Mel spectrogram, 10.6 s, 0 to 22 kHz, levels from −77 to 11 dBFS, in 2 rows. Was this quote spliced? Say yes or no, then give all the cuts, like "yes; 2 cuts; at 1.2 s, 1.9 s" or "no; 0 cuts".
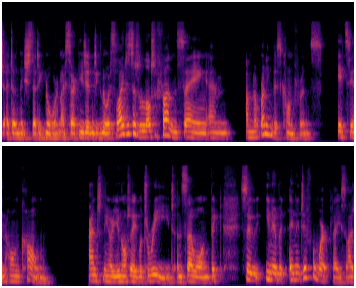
no; 0 cuts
